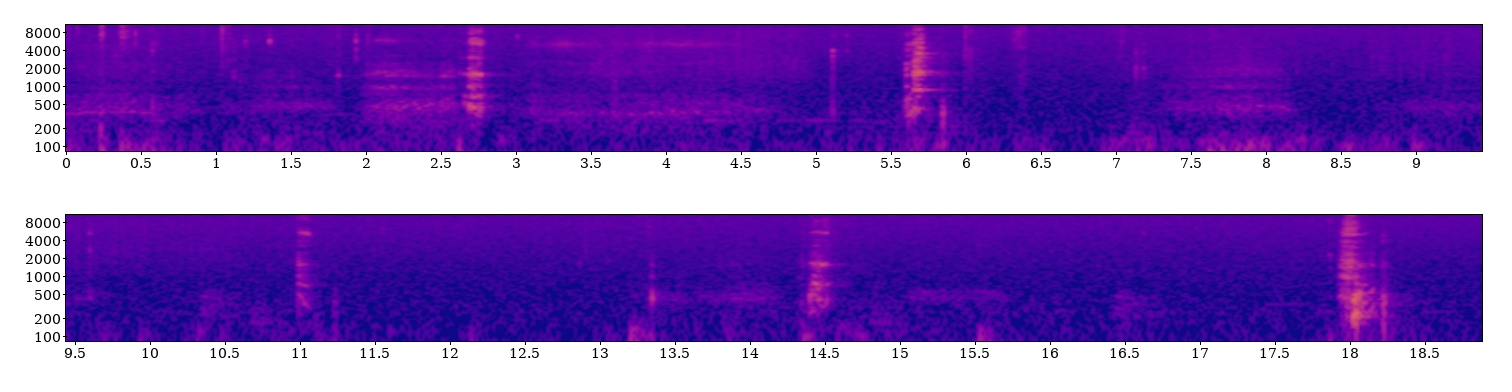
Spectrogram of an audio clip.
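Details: About six sharp, abrupt hiccups over almost twenty seconds, spaced irregularly against a quiet room background; ordinary hiccups.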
